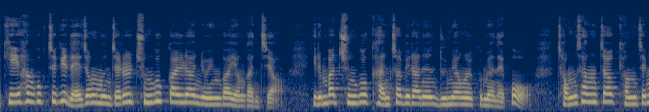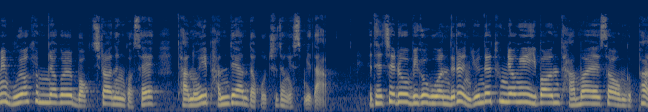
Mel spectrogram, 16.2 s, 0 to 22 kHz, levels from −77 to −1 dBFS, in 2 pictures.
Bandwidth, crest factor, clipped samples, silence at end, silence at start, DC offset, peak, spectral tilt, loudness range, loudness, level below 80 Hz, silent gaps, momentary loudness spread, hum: 14 kHz; 16 dB; under 0.1%; 0 s; 0.05 s; under 0.1%; -10 dBFS; -4.5 dB/octave; 3 LU; -27 LUFS; -68 dBFS; none; 7 LU; none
